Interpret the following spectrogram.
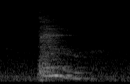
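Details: A pet bird gives a single short, harsh cough-like burst, mimicking a child's cough; imitated cough.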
